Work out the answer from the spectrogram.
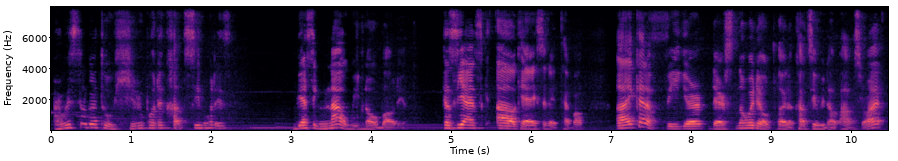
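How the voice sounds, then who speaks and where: A man's voice: a little high, animated, a little fast, fairly bright tone, breathy edge, soft background music. A man giving casual, joking, reactive commentary as he streams a game. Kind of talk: casual commentary over gameplay.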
